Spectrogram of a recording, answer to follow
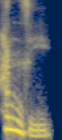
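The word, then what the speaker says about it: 汉字: would read that as hanzi if i were japanese it would be pronounced as kanji because i'm korean i read that as hancha if i were vietnamese i would go i would say hantu so the same visual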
